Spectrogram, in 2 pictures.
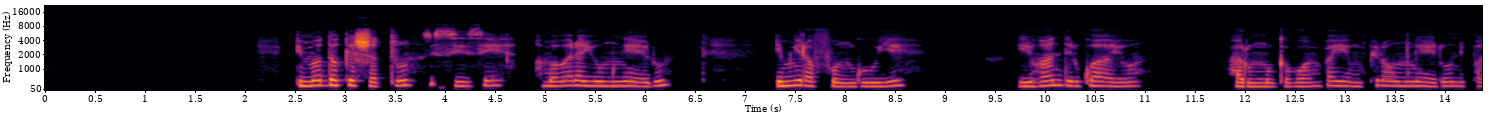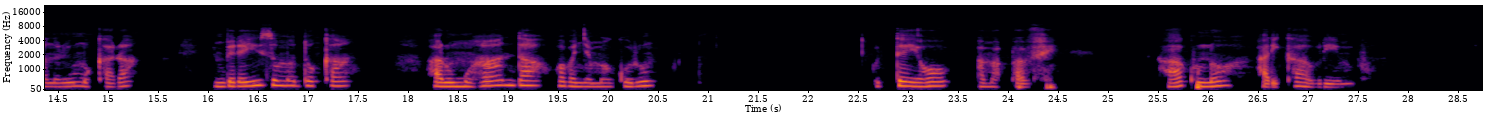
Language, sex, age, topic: Kinyarwanda, female, 25-35, government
